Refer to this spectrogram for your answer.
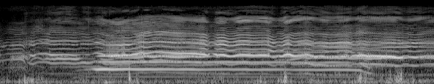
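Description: Several young classmates yell together while riding in wagons pulled by teachers onto the grass of a park, their loud, sustained, high-pitched voices overlapping and holding for about four seconds, with occasional low thumps underneath.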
